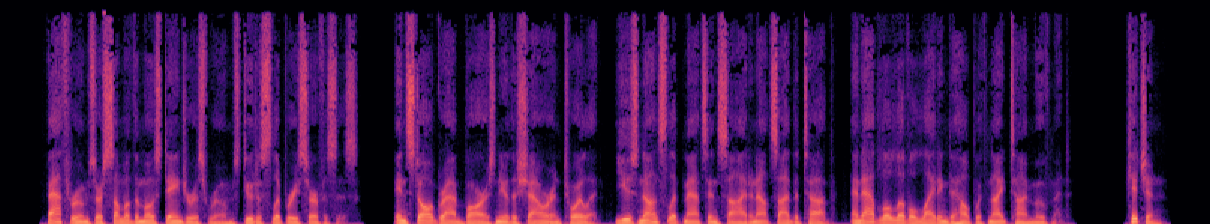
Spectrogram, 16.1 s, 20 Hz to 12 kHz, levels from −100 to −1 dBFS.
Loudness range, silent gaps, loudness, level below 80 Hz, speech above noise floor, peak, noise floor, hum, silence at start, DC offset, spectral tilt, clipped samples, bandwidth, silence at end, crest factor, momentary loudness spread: 2 LU; 4.85-5.23 s, 14.34-14.97 s; -29 LUFS; -50 dBFS; over 62 dB; -12 dBFS; under -90 dBFS; none; 0.65 s; 0.2%; -5.5 dB/octave; under 0.1%; 12 kHz; 0.65 s; 18 dB; 9 LU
